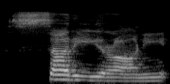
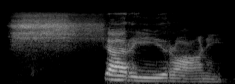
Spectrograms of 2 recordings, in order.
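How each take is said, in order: First: The first sound is a dental s. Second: The first sound is a palatal sh. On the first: The speaker calls it wrong. "what I heard was a dental sarirani" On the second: The speaker calls it right. "definitely a second mouth position palatal sharirani"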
